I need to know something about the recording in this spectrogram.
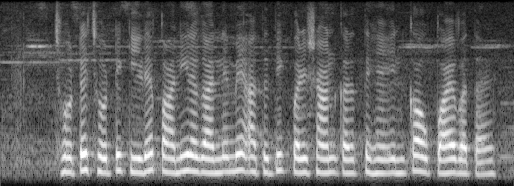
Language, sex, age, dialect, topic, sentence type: Hindi, female, 18-24, Awadhi Bundeli, agriculture, question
